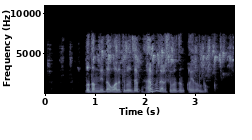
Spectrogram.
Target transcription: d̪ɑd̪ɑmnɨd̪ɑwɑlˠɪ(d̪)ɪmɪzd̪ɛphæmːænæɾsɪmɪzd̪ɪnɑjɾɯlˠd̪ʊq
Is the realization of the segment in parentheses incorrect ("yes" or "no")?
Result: yes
